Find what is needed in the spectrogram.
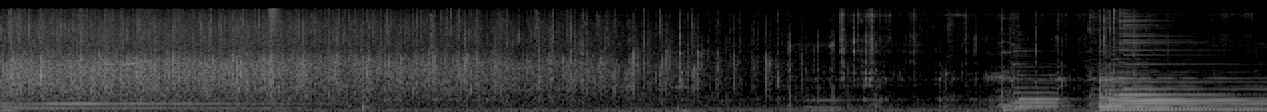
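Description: Audience applause fading away, then an acoustic guitar: a brief chord about ten seconds in, and a strummed chord that rings on near the end.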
